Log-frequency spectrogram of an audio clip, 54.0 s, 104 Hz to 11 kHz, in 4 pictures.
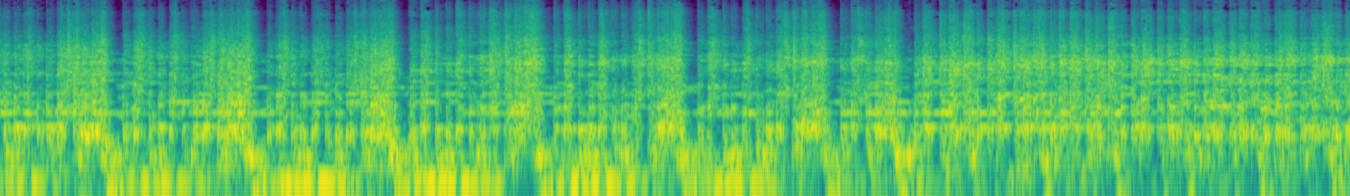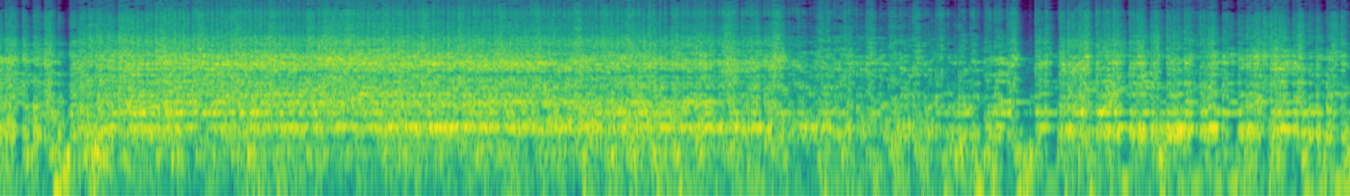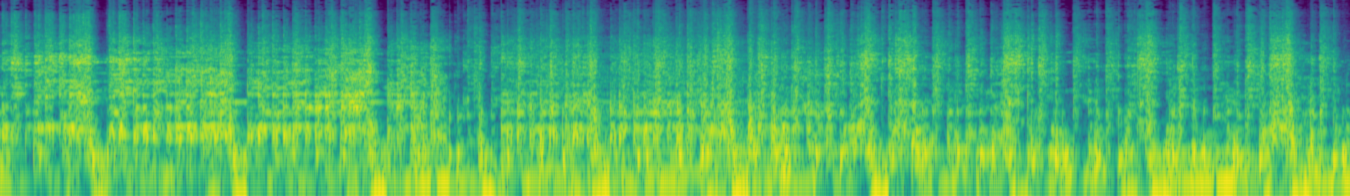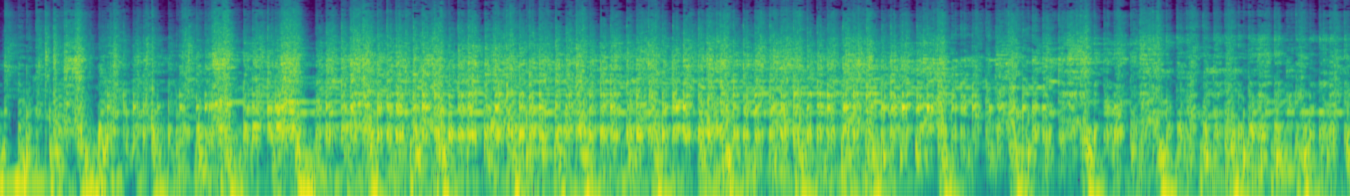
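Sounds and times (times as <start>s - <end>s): fast folk drumming with sticks: 0.0s - 54.0s.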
